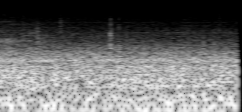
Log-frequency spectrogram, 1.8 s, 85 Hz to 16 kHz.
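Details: BMW F02 750Li after a previous propeller shaft flexible joint, center bearing and differential oil job: eardrum-pressing cabin boom and vibration, worst at 85–90 km/h; center bearing area suspected as the source.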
